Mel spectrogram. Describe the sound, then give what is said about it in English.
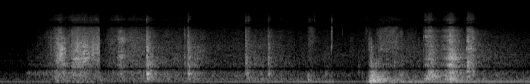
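A hand pats and feels its way along a partition, making many soft taps and brushing rubs in an irregular rhythm. A denser burst of rubbing comes near the end, and no voices are heard. “He steps forward and pats the partition. He feels his way along till he can go no further.”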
